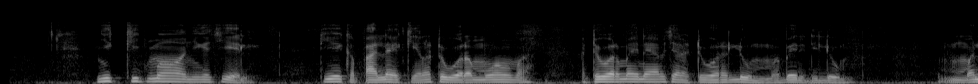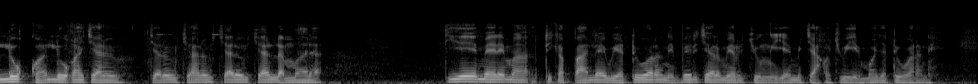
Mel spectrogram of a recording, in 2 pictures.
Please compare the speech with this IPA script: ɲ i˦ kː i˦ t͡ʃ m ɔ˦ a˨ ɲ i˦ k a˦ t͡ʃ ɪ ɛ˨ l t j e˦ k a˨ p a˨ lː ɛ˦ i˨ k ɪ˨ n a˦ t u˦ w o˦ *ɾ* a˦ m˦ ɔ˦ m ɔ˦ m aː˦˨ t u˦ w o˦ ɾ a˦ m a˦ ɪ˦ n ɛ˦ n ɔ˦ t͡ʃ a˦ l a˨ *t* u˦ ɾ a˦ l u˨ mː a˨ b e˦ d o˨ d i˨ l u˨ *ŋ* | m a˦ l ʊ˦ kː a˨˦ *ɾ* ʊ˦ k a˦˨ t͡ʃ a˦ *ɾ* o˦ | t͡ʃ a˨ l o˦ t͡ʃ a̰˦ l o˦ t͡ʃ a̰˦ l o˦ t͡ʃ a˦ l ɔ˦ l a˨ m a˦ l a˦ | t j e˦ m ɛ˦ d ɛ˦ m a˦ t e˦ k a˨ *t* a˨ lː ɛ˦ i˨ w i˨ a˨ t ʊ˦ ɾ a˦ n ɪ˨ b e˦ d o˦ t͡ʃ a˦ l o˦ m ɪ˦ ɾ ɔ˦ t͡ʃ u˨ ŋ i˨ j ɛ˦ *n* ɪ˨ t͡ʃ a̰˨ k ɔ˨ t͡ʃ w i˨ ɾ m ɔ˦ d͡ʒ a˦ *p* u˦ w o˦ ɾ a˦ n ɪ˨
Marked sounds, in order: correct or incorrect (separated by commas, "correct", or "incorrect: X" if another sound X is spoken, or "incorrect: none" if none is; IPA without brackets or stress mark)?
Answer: correct, correct, incorrect: m, incorrect: l, incorrect: l, incorrect: p, incorrect: m, incorrect: t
